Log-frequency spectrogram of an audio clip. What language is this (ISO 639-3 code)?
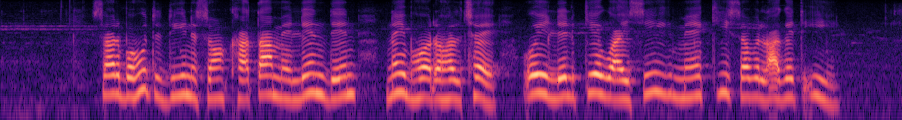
mai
